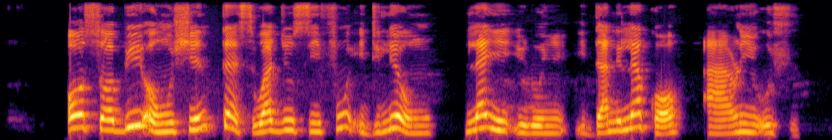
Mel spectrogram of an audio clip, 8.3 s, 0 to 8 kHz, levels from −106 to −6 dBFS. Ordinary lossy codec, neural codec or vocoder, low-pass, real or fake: none; none; 7.2 kHz; real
